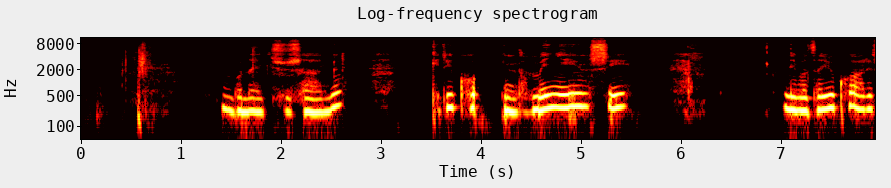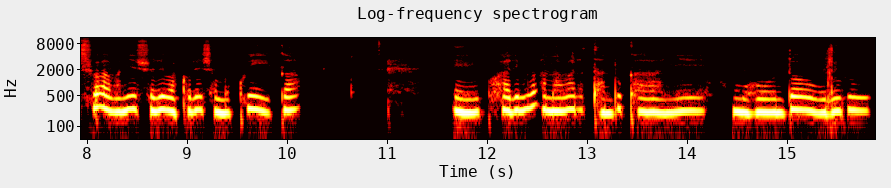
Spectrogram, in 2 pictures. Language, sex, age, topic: Rundi, female, 18-24, education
